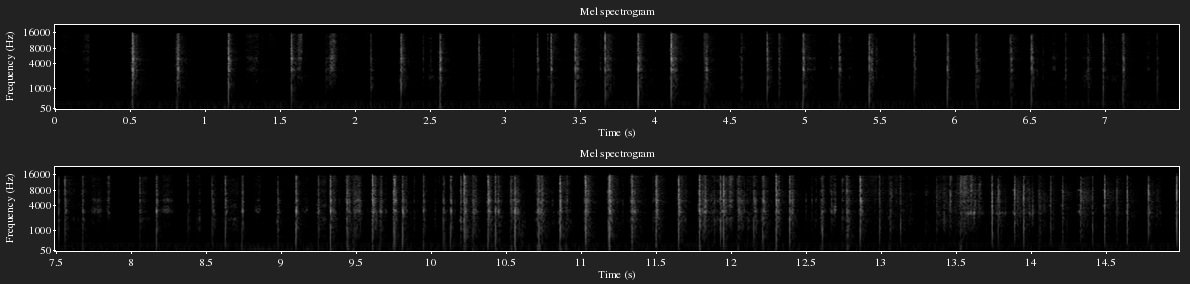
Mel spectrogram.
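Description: A white plastic supplement bottle with a red label, filled with tablets, is tapped with fingernails in sharp, bright clicks. The clicks get faster and denser as the bottle is shaken, so the tablets rattle in a crackling burst over a faint steady low hum.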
